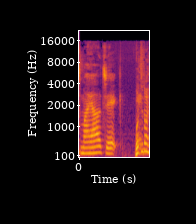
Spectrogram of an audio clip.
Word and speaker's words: myalgic: It's myalgic.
